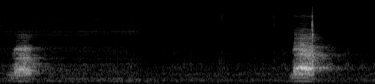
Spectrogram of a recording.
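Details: A roe deer, filmed in Alsace, gives two hoarse, gruff barks about three seconds apart.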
